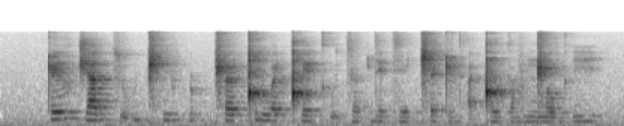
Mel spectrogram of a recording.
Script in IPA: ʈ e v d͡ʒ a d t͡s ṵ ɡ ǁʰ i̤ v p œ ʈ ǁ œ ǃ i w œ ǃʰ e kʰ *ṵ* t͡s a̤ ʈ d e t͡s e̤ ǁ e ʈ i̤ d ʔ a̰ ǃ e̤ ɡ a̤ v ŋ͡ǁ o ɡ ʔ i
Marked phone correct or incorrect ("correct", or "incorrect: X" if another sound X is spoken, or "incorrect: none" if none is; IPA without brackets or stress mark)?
correct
